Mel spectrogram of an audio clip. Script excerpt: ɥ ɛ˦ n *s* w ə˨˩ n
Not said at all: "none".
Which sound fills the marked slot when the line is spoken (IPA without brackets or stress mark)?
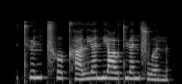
s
